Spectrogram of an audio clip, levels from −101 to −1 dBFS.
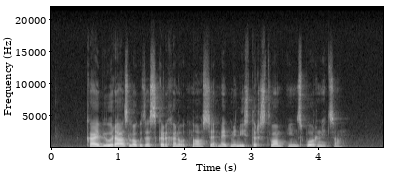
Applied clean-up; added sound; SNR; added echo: none; none; none; none.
